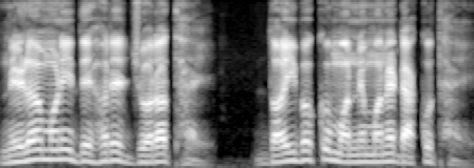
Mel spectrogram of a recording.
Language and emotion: Odia, neutral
